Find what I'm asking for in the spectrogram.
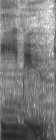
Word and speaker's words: emu: For those of you who don't live in Australia, maybe you're American, and by the way, America, it's pronounced emu, not emu, okay? It's not an emu, it's an emu.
